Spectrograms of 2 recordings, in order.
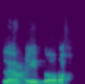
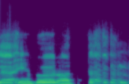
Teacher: kalau mau berhenti Pak ya itu ta marbutah dimatikan ya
